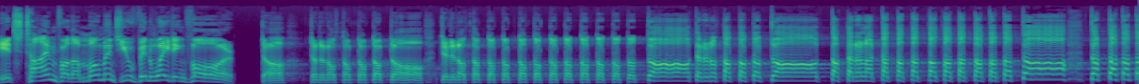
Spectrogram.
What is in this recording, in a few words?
crescendo; Spongebob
